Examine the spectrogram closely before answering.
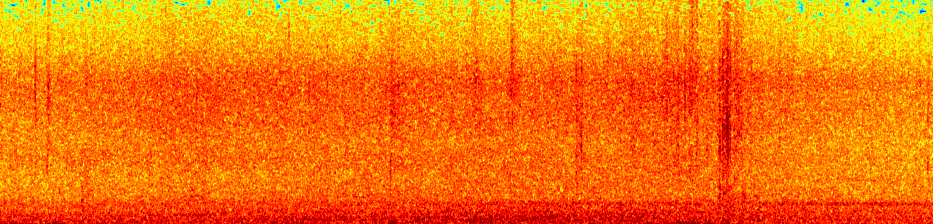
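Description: A steady rushing hiss on a handheld phone's microphone as it is carried along, with a few faint clicks and one brief louder rustle about seven seconds in.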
